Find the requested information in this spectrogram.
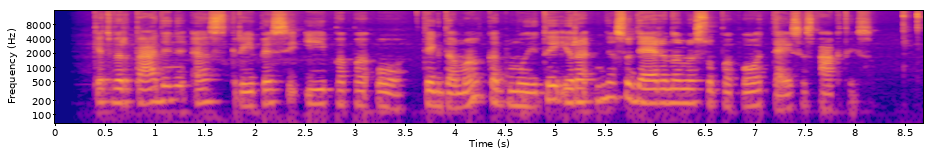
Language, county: Lithuanian, Šiauliai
